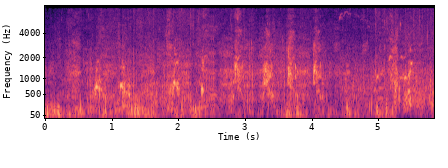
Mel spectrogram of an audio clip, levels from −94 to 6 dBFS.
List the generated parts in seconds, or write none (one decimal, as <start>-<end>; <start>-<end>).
none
